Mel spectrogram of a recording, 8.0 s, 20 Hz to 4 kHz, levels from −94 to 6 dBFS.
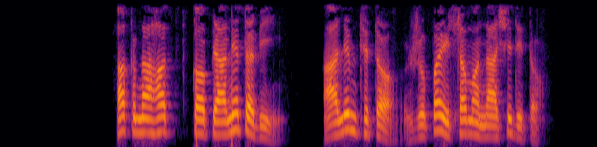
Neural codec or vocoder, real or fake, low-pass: none; real; 3.6 kHz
